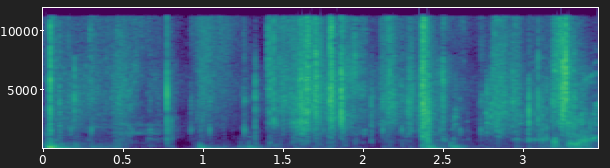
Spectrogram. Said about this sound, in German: Moment, einmal blättern.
